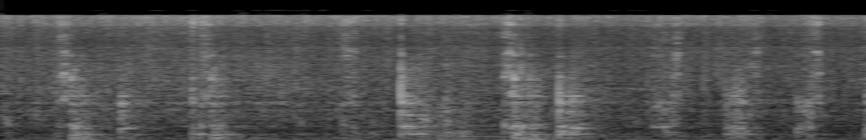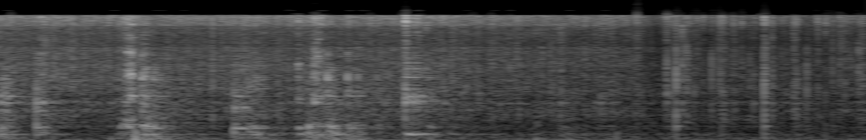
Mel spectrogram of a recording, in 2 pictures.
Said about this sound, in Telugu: ఇప్పుడు ఇవన్నీ హై ఫ్లేమ్ పైన మనం బాగా కలుపుకోవాలి.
